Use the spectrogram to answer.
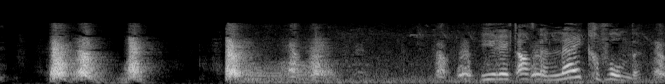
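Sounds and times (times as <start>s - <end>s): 
noisy rustling background: 0.0s - 6.6s
dog barks and yaps: 0.5s - 1.6s, 2.2s - 3.4s, 4.4s - 5.6s
speech: 4.8s - 6.6s.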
